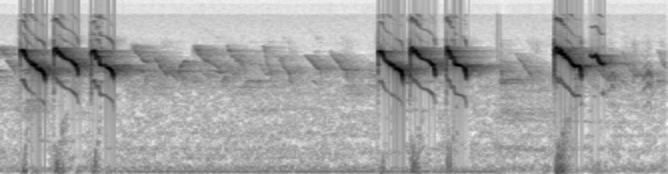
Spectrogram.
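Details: White-eye singing in the 'ngalas' style for a bird-training lure: three quick downslurred whistles, a pause of about two seconds, three more, then a single longer falling note. Background stays quiet.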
